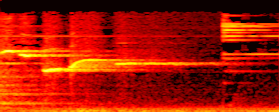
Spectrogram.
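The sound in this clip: Whistling: a single person whistles clear, sustained notes that slide smoothly between pitches, with a soft low rumble underneath.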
